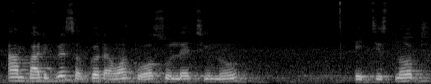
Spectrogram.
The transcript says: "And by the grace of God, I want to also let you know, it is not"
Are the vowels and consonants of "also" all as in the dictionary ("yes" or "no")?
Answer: no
